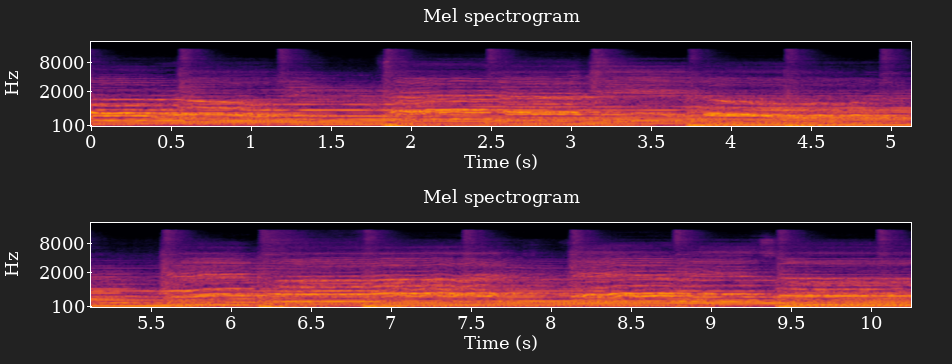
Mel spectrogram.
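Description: A man sings a gospel song solo, accompanying himself on an electronic church organ. Held organ chords sit under a sliding, sustained vocal line, with light ticks about twice a second.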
